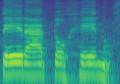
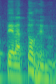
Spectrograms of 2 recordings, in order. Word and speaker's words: teratógenos: la acción de los teratógenos, o teratógenos, mejor dicho, así se escribe, así se lee, teratógenos.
